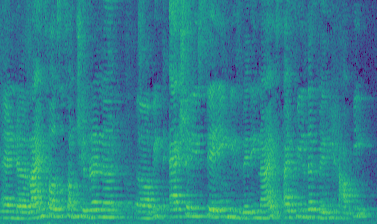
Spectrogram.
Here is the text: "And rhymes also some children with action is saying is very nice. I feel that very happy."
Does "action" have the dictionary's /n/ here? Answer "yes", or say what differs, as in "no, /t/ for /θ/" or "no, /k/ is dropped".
no, /l/ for /n/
